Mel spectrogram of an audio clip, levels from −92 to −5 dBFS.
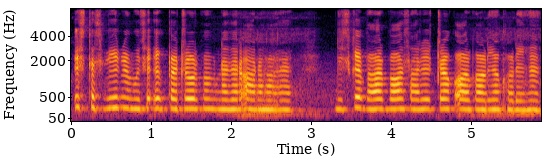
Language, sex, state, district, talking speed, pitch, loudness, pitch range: Hindi, female, Chandigarh, Chandigarh, 205 wpm, 225 Hz, -18 LUFS, 215-230 Hz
